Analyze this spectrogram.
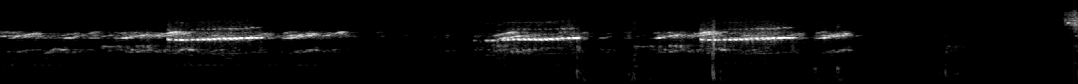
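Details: A spring peeper starts with its usual peep call, then shifts into high, shrill musical trills. Some peepers do this under certain conditions, and the variant is easily mistaken for a chorus frog.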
